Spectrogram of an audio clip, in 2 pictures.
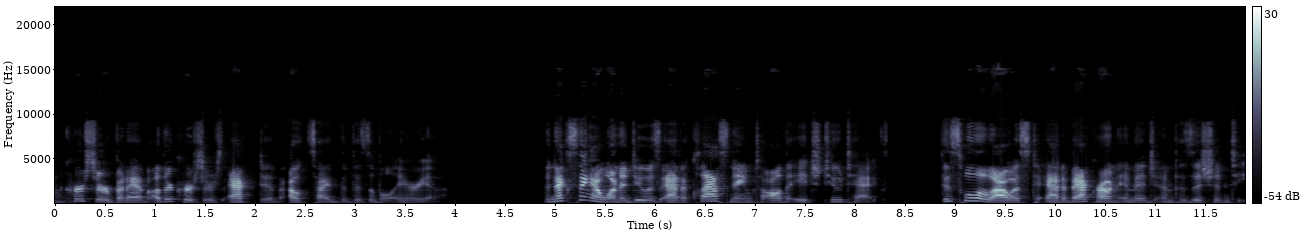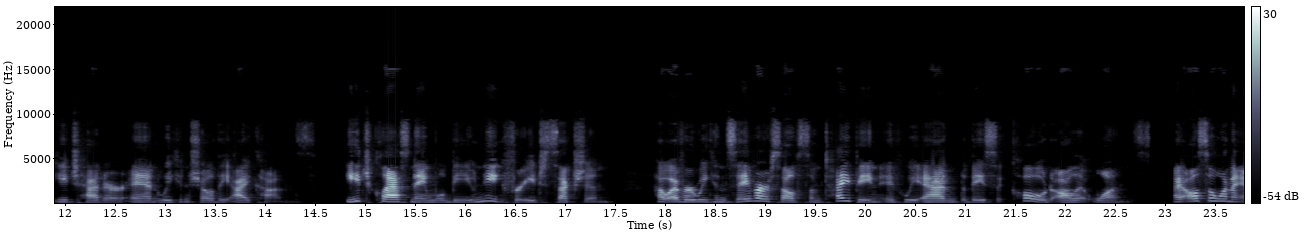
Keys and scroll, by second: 4.9 Escape, 8.7 ctrl+shift+Left.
